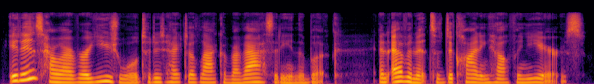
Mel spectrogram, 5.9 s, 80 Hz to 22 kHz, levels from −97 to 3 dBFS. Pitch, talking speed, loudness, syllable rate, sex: 185 Hz, 200 wpm, -19 LUFS, 6.0 syllables/s, female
